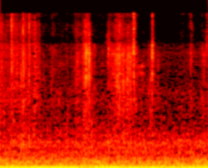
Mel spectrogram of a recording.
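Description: A few faint crinkles of a plastic biohazard specimen bag being picked up and handled, over a steady low hum in a car's cabin.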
